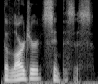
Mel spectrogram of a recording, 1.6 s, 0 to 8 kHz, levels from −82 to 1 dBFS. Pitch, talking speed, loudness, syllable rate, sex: 105 Hz, 110 wpm, -19 LUFS, 4.1 syllables/s, male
